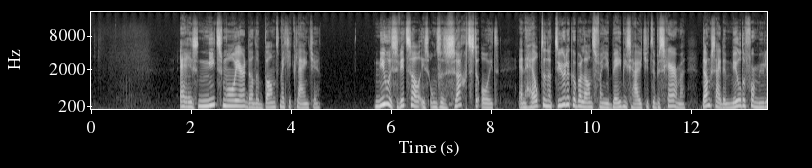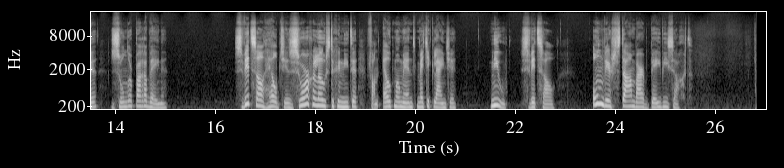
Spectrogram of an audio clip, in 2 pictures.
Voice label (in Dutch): Commercieel onbewerkte versie vriendelijk, Voice over; Babyverzorging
